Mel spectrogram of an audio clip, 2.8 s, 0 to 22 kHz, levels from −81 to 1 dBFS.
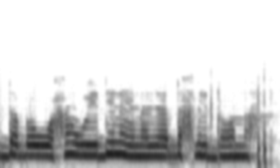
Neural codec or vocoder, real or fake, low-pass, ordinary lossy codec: none; real; 10.8 kHz; none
